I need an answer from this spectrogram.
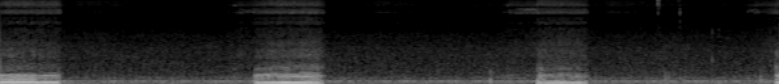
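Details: Sleeping French Bulldog named Pepper snoring through REM sleep, eyes open and flickering; three low, buzzy snores, each about a second long, arriving every three seconds or so with near silence between.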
